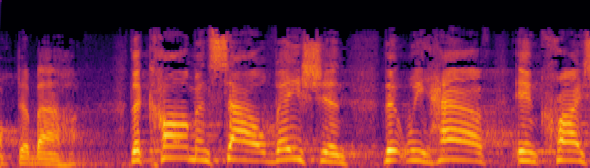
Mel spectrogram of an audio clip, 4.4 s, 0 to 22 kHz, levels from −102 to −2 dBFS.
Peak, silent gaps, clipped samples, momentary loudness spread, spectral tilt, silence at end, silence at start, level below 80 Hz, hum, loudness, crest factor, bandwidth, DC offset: -2 dBFS; none; under 0.1%; 6 LU; -4 dB/octave; 0 s; 0 s; -60 dBFS; none; -21 LUFS; 18 dB; 11 kHz; under 0.1%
